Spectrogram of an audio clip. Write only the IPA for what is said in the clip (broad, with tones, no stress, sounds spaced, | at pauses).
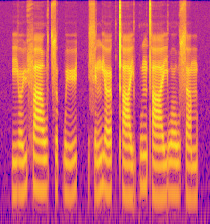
j ɵ˨˥ ɥ f aː˧ w t͡s ʊ˧ k̚ w yː˨˥ t̚ | s ɪ˨˥ ŋ j œː˨˥ k̚ t̪ʰ aː˨ j kʷ ɪ˥ ŋ t̪ʰ aː˨˧ j w o˧ w s ɐ˧ m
